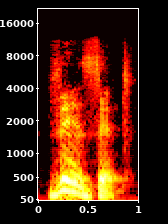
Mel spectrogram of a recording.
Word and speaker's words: visit: not double the last consonant it's targeted targeting visit there's is the same thing visit we stress the first syllable so we don't double the last cons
